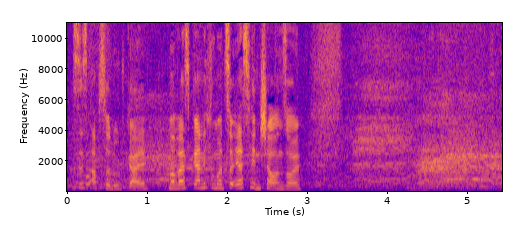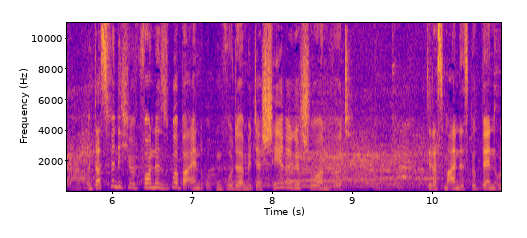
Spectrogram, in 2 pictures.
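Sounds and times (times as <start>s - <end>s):
speech: 0.2s - 3.4s, 4.4s - 4.7s, 5.7s - 9.2s, 10.0s - 10.8s
sheep bleating: 0.6s - 2.4s, 3.6s - 5.8s, 8.1s - 10.1s.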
